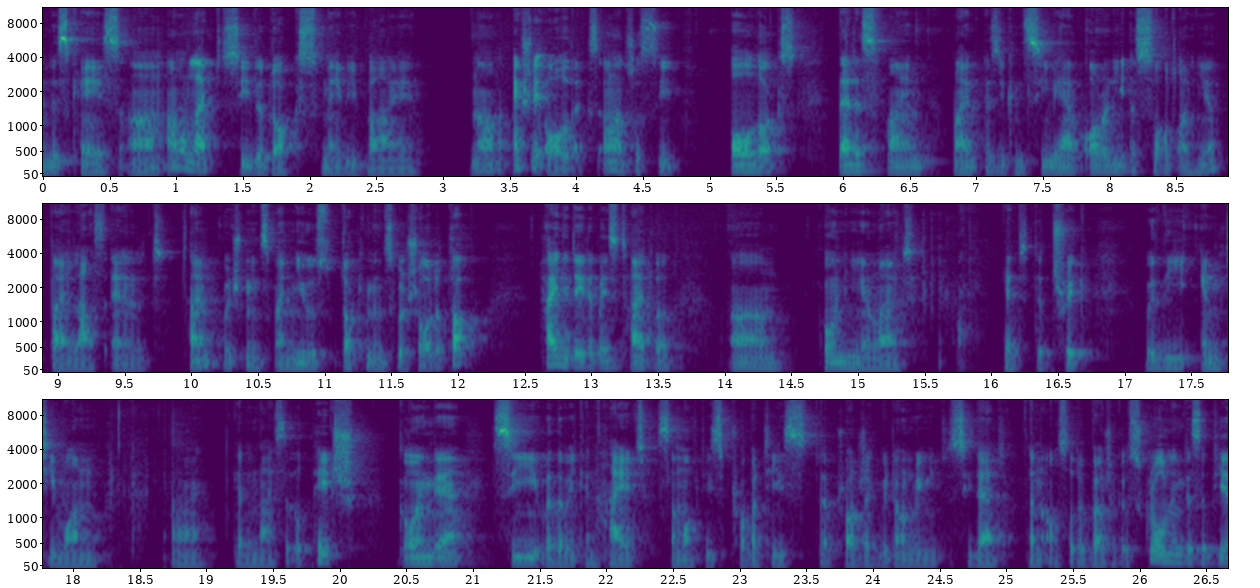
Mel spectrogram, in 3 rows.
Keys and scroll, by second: 16.0 super+a.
